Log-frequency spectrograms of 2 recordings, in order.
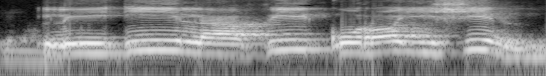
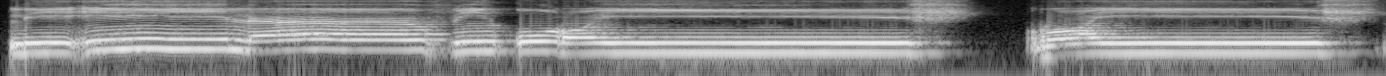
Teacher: Roinya pendek. Menjadi panjang itu karena diberhentikan. Roi. Nah, jadi panjang. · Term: madlin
